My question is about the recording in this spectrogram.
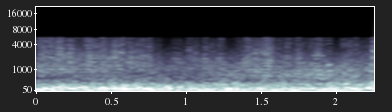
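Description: Steady low rumble of a car running, heard from inside the vehicle, with a rushing noise and scattered faint ticks over it.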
